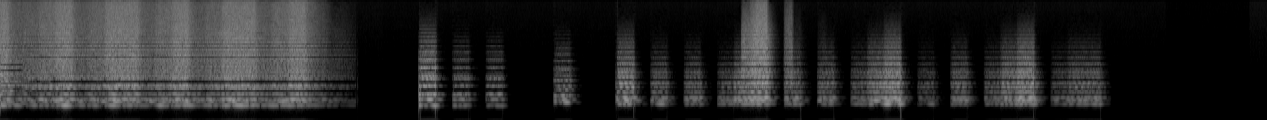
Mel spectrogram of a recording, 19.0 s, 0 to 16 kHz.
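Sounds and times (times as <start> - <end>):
synthesizer short keyboard notes: 9.2 - 16.6.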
